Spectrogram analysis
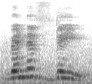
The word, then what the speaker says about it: Wednesday: say it is executive it is the correct pronunciation is adjectives executive X Detective next we come to the days of the week Wednesday Wednesday it is Wednesday the deal here will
